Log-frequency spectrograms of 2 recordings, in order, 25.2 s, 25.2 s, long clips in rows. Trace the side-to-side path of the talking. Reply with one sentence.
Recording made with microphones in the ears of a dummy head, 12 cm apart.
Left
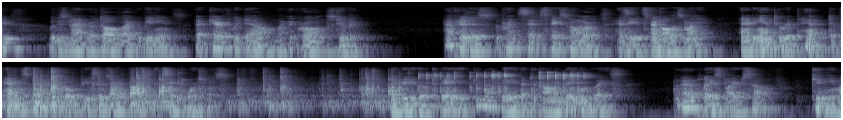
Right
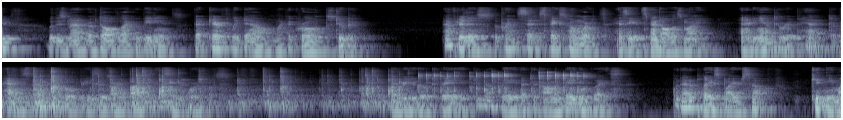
In this clip you hear the talking go left and come back.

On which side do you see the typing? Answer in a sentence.
In this clip you hear the typing in the centre.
